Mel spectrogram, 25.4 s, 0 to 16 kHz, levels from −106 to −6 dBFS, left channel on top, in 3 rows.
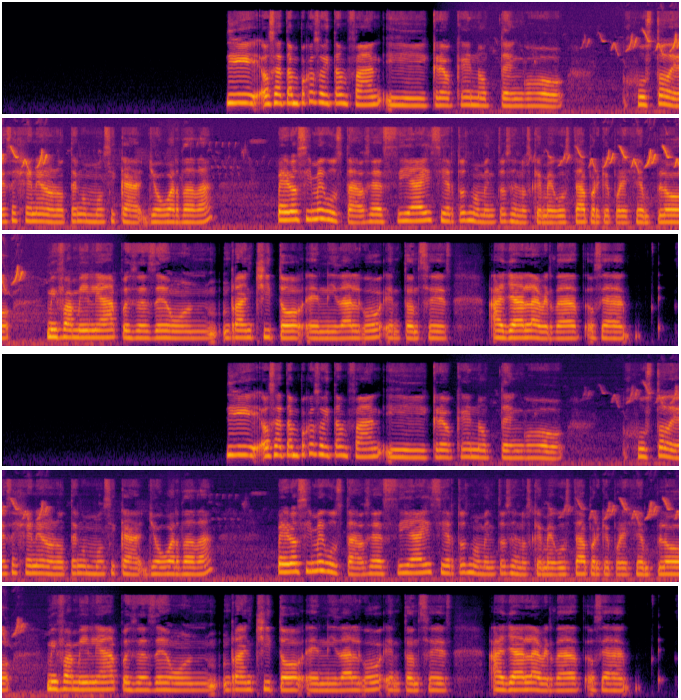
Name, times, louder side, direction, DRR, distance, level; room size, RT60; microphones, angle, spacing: voice 1, 2.8-7.3 7.8-11.1 11.9-24.8, left 2 dB, 15° left, 0.4 m, -30 dB
sound 1, 5.8-18.3, left 9 dB, 75° left, 0.9 m, -42 dB
7.3 x 3.2 x 2.3 m
head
